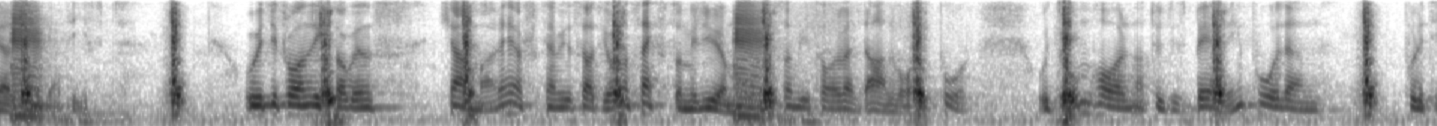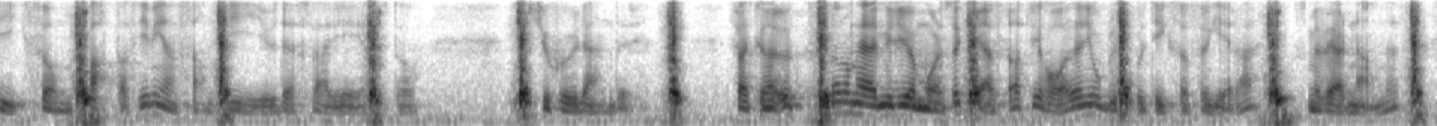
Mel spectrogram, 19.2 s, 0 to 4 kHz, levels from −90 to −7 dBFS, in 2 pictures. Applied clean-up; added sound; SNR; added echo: none; Tick-tock + Fart; -3 dB; none.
